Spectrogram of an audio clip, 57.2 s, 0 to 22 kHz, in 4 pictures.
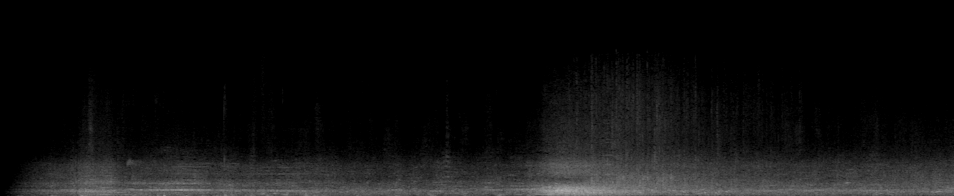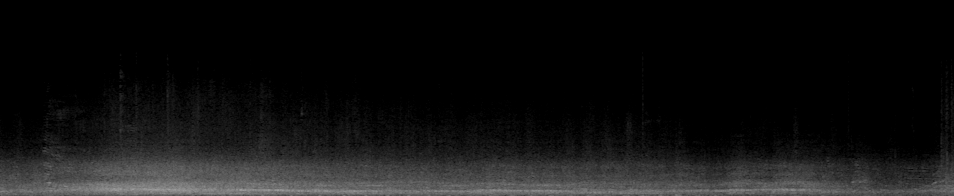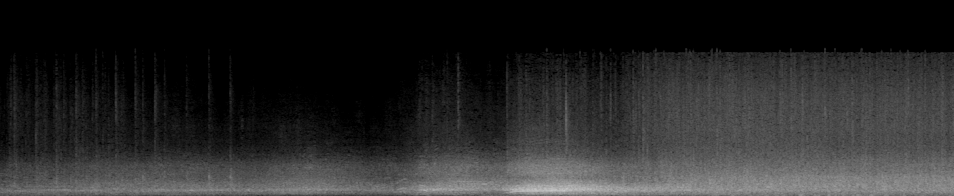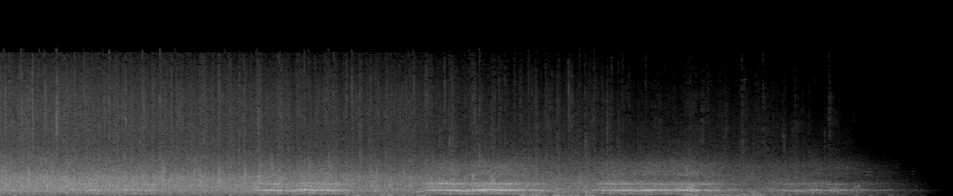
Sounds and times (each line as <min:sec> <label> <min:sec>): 0:00.0 Football Crowd 0:57.2
0:07.7 cheers 0:12.4
0:14.9 cheers 0:23.0
0:28.2 cheers 0:56.4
